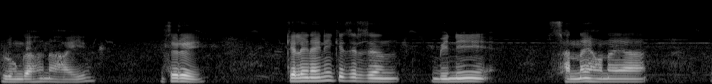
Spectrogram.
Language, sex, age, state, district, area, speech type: Bodo, male, 30-45, Assam, Udalguri, rural, spontaneous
